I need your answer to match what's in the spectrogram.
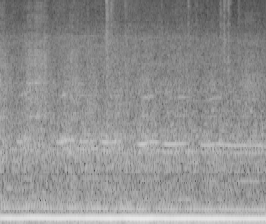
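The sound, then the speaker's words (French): A Saxo rally car engine drones steadily, a constant low hum layered with broad road hiss as the car skids on a wet road, holding an even loudness throughout with no voices. “On arrive à mi-chemin, la Saxo dérape sur la route mouillée, plus que quelques minutes à tenir, les muscles se détendent, un sourire s'affiche sur mon visage, le bruit du moteur devient familier.”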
